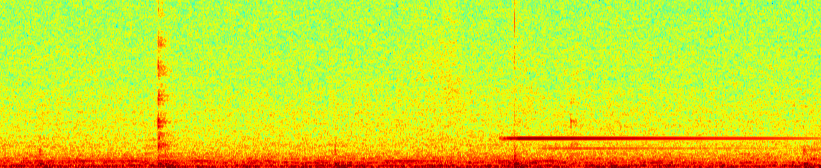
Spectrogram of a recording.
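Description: Near silence: quiet room tone with a few faint computer-mouse clicks. A faint steady high-pitched tone comes in about two-thirds of the way through.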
